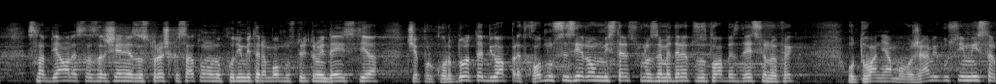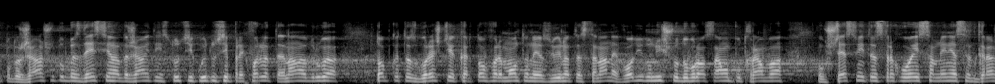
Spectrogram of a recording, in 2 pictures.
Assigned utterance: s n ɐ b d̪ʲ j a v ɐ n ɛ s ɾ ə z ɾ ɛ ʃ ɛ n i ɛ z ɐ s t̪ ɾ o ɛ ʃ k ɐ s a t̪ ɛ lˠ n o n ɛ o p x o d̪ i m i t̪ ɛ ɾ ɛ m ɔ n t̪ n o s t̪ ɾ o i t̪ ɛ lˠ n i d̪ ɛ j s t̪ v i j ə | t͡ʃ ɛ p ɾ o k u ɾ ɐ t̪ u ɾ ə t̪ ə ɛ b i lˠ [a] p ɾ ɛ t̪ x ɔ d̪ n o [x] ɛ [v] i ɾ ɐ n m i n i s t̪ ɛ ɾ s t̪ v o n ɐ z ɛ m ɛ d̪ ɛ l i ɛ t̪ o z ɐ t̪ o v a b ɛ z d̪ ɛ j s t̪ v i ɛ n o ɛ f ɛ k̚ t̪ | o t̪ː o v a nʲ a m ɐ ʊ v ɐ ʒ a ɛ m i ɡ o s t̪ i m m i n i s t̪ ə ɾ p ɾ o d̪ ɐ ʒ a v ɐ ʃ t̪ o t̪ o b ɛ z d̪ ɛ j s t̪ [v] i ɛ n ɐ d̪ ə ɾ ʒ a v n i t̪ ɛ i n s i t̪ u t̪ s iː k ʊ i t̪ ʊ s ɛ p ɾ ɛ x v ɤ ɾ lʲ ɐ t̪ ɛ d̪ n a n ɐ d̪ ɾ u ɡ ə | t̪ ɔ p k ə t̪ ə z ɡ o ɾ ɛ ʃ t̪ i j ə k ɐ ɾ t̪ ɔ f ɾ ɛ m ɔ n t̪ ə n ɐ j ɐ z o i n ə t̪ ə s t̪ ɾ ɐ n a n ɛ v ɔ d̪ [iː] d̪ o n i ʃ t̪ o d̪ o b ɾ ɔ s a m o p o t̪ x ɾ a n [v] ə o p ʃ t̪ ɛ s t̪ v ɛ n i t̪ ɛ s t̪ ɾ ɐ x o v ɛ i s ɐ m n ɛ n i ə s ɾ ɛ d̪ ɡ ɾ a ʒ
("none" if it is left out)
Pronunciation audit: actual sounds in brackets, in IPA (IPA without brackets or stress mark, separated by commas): a, s, z, v, i, v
